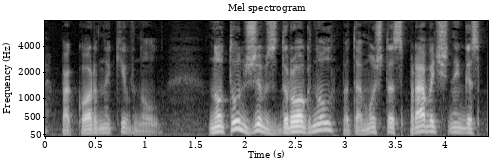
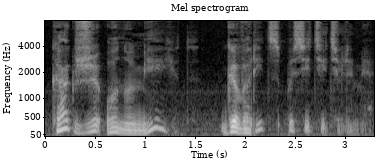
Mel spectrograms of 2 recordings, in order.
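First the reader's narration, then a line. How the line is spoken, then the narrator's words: Whispered. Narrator (Russian): прошептала барышня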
